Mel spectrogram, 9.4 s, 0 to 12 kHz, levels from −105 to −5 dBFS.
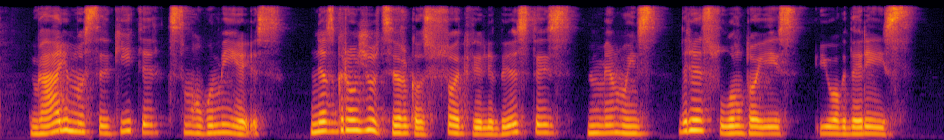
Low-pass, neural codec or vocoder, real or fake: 9.9 kHz; autoencoder, 22.05 kHz, a latent of 192 numbers a frame, VITS, trained on one speaker; fake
